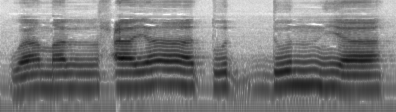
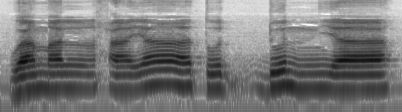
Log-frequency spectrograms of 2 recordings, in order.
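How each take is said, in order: Both takes have the same delivery.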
